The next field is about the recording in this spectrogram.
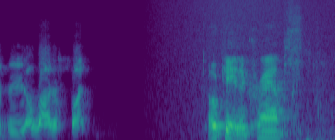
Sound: static noise

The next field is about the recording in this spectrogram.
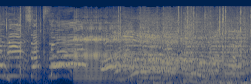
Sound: groaning; cheering

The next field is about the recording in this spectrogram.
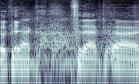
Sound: laughter

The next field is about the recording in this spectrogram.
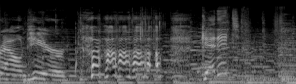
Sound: laughing

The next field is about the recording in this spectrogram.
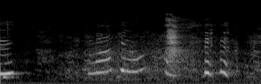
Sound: laughing

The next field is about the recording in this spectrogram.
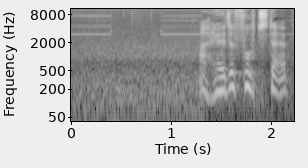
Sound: sensor beeps

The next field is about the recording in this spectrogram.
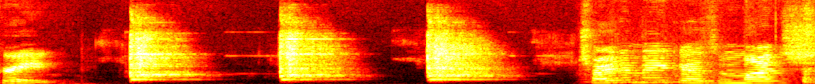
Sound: metal clanking

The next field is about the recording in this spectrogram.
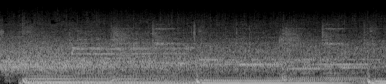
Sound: applause, cheering

